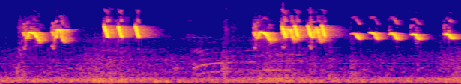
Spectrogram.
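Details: Sunbird used as master song for training songbirds: clusters of short, very high chirps, a brief silence in the middle, then a livelier run of sharp notes.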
